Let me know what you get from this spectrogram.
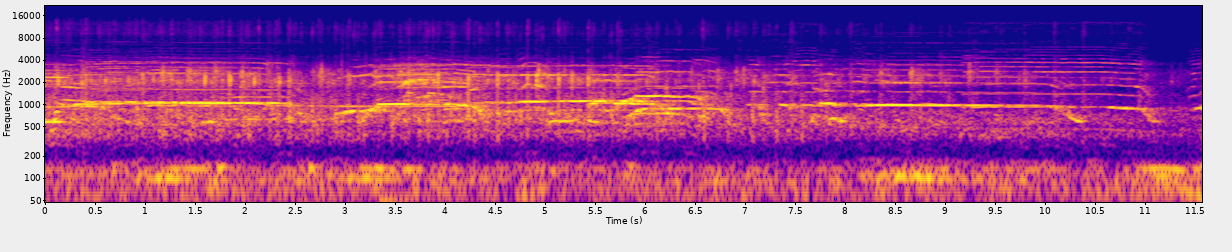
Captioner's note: applause; cheering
